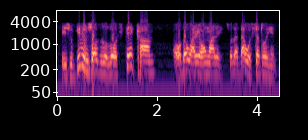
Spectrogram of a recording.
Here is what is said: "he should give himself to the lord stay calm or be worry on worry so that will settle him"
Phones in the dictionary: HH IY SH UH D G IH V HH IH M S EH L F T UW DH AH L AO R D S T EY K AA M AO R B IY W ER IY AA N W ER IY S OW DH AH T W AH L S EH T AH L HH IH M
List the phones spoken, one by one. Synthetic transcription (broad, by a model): HH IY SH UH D G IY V HH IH M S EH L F T UW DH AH L AO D S T EY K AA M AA W B IY W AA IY AA N W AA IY S OW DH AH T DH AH W S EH T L HH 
